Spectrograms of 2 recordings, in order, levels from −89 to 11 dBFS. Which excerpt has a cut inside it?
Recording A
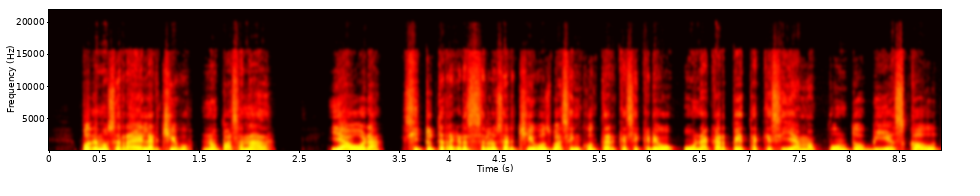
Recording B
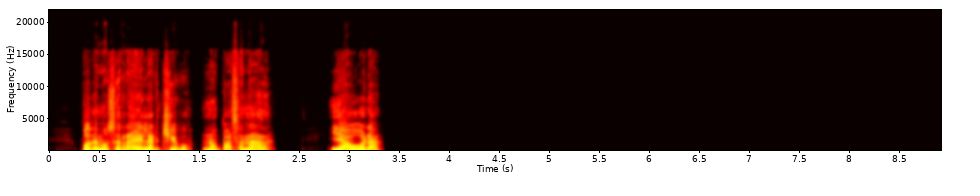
A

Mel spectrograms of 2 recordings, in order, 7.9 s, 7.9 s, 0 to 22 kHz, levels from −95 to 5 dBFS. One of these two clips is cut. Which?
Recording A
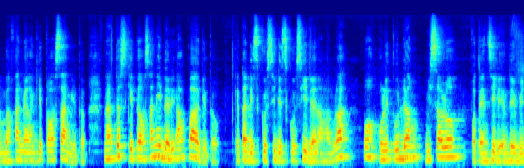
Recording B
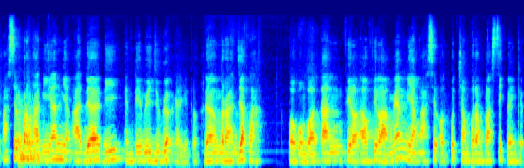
B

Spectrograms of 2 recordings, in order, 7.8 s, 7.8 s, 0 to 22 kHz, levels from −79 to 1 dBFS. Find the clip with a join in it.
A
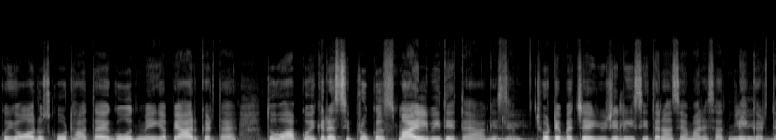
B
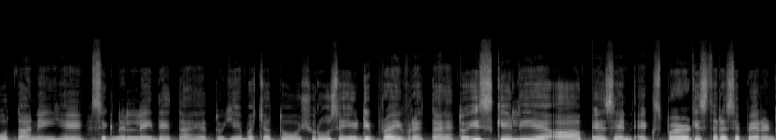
B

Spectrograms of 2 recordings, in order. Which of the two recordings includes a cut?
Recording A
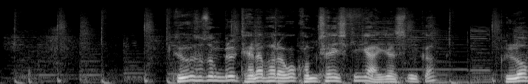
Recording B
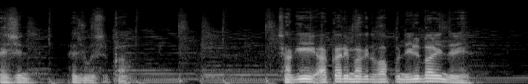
A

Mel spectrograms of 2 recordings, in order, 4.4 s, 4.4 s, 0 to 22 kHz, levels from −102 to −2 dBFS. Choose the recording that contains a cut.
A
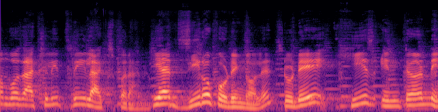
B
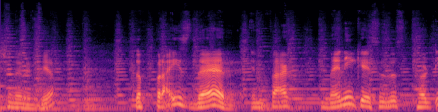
A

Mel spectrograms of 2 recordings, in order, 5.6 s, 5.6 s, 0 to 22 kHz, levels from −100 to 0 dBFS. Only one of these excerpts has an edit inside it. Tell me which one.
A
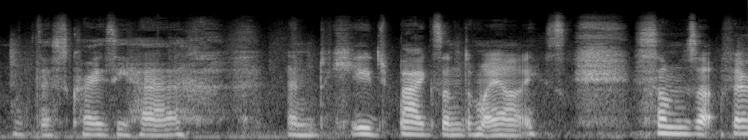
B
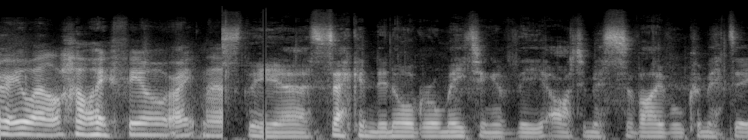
B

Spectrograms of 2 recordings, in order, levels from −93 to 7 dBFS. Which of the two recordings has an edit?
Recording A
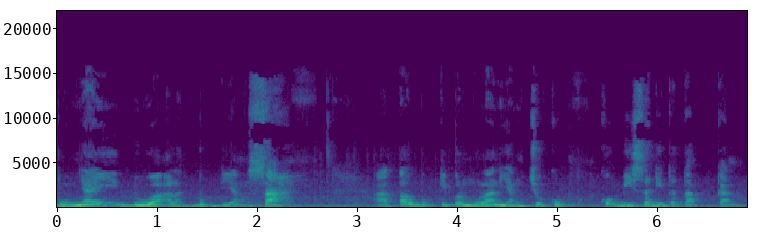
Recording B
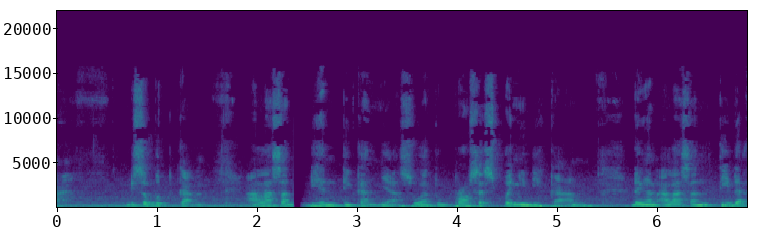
B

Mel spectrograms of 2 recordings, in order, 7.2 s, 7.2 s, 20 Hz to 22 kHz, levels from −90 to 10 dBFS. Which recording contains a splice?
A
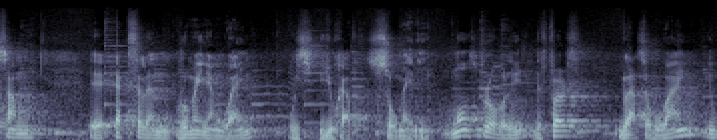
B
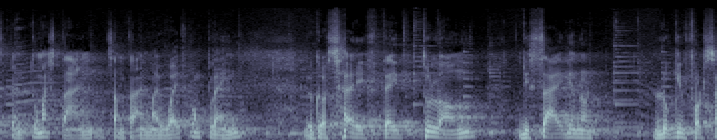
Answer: A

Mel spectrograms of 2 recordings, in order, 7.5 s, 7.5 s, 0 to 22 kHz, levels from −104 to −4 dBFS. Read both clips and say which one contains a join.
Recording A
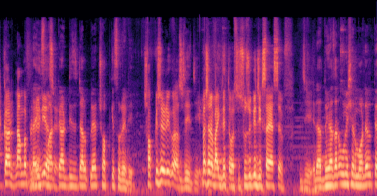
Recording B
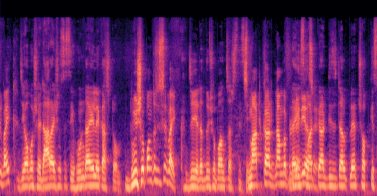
A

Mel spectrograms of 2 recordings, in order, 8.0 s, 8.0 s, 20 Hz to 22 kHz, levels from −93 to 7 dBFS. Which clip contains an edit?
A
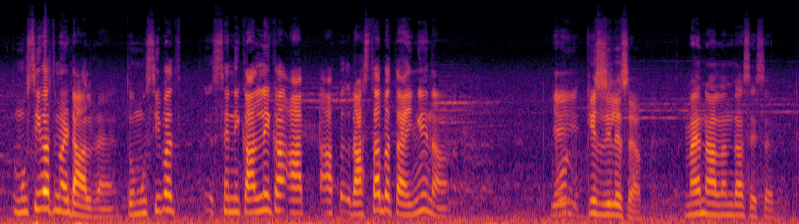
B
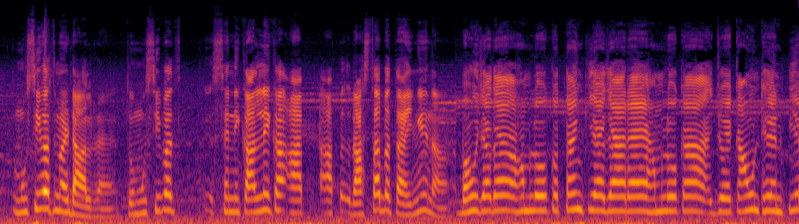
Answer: B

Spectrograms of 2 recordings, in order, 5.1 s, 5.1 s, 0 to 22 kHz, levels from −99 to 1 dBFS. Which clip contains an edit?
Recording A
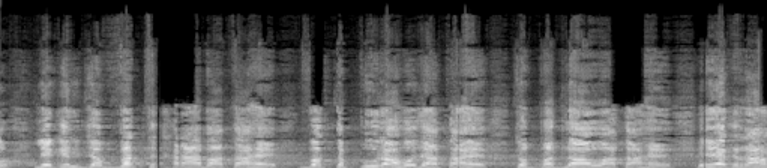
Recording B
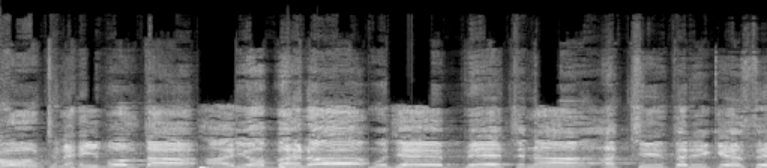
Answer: B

